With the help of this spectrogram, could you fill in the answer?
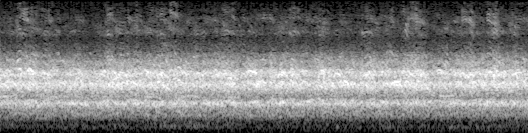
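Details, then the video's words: Crested auklet colony of thousands of birds, perched and wheeling, heard as a thick, even roar of countless overlapping honks and chatters. "Crested Auklet. MC - MCU Calls From Thousands Of Birds Perched And Wheeling Ove"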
